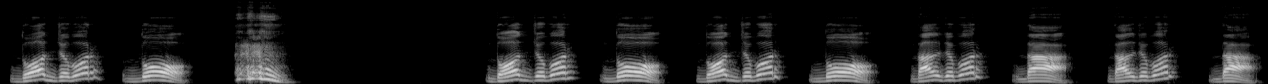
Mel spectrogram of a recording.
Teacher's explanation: হচ্ছে পাতলা হরফ দ মোটা হরফ দাল হচ্ছে পাতলা হরফ তাহলে দ হচ্ছে জিহ্বার গোড়ার কিনারা থেকে উপরে মাড়ির দাঁতের সঙ্গে লেগে উচ্চারণ করতে হবে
